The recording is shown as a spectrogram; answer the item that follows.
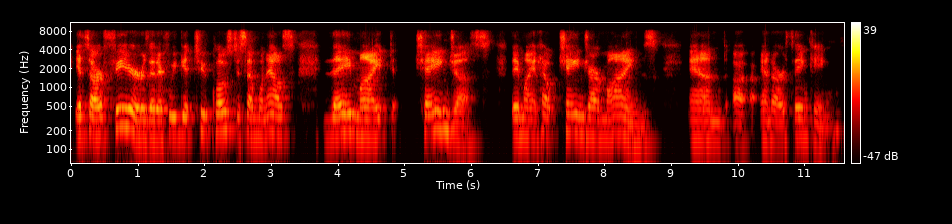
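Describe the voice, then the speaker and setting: A man in a casual book discussion group, talking slowly and haltingly with many pauses and fillers. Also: fairly high pitch. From small-town background.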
